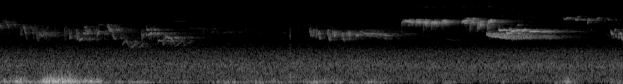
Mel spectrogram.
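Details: Wild blue tit singing in an English garden, Wyre Forest, UK: scattered high chirps, then a bright burst of clear high notes near the end, over faint low noise.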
